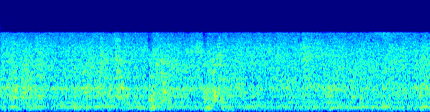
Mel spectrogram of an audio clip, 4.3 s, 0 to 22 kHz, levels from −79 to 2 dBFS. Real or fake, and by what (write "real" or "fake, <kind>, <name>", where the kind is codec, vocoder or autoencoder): real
